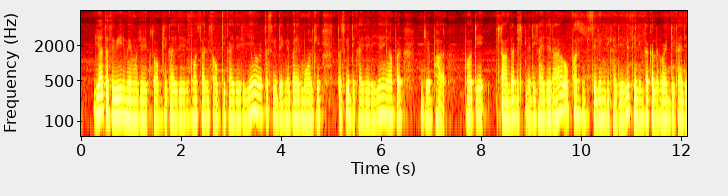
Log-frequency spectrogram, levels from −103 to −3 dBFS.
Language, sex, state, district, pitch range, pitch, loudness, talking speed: Hindi, male, Chhattisgarh, Bilaspur, 110-120 Hz, 115 Hz, -19 LUFS, 255 wpm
